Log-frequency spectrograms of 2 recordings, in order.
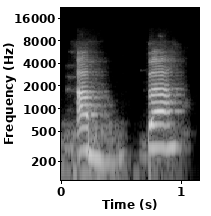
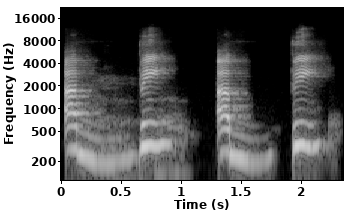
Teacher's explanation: ये जो तजदीद है इसको 2 मरतबा पढ़ते हैं, एक मरतबा पिछले वाले हर्फ से मिलाकर, एक मरतबा खुद उस, एक मरतबा सामने वाले हर्फ से मिलाकर, फिर एक मरतबा खुद उस।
